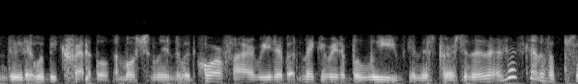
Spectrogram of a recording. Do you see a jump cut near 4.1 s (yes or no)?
no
